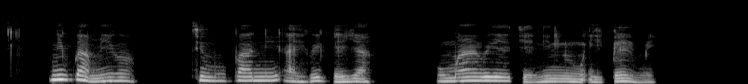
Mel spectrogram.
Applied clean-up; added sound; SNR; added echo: none; none; none; none.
